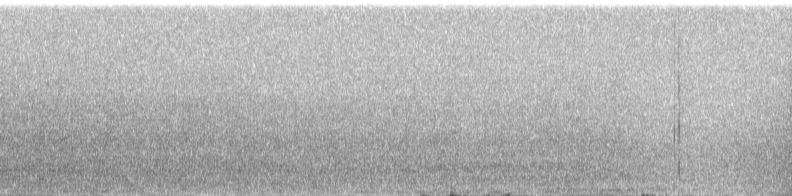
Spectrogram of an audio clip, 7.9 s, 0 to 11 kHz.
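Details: Mid-1970s Manning Bowman 3-speed box fan with new cord on medium: steady even low hum and air rush, no ticking, rubbing or wobble; runs smoothly and sounds healthy.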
